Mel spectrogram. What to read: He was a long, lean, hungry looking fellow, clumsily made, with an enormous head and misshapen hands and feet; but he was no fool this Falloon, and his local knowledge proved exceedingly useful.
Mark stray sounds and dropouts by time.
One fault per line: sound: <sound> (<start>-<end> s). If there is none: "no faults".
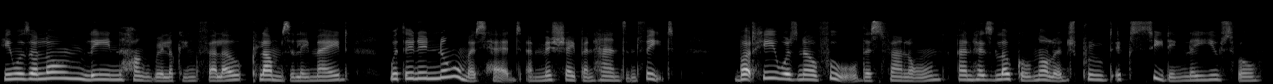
no faults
